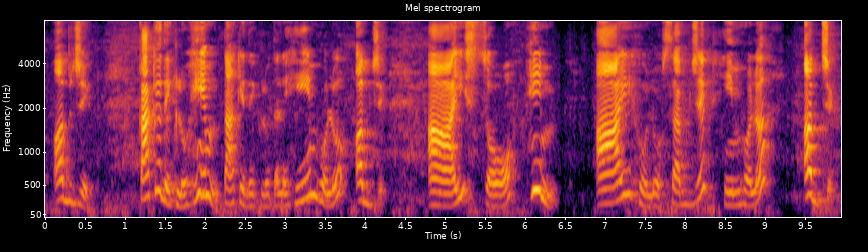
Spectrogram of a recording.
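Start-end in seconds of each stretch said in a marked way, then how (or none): 5.1-6.3 very slow, word by word; deliberate classroom example reading; slow model sentence. Shown as a demonstration. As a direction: stretch each word out for learners.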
